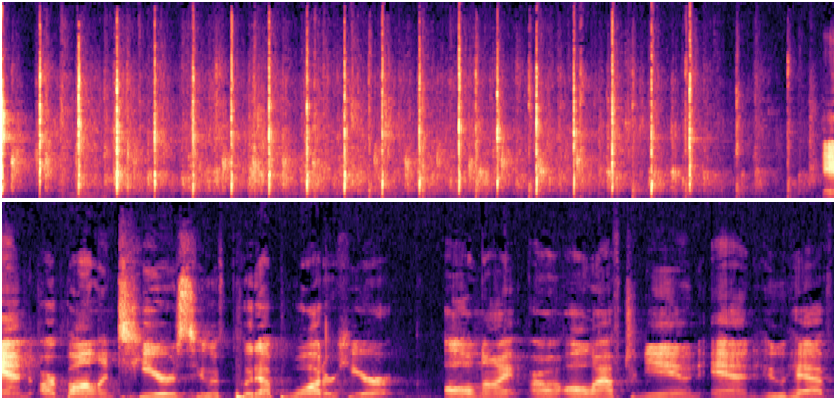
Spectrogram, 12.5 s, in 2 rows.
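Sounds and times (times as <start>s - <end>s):
audience applause: 0.0s - 6.2s
speech: 6.4s - 12.4s.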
